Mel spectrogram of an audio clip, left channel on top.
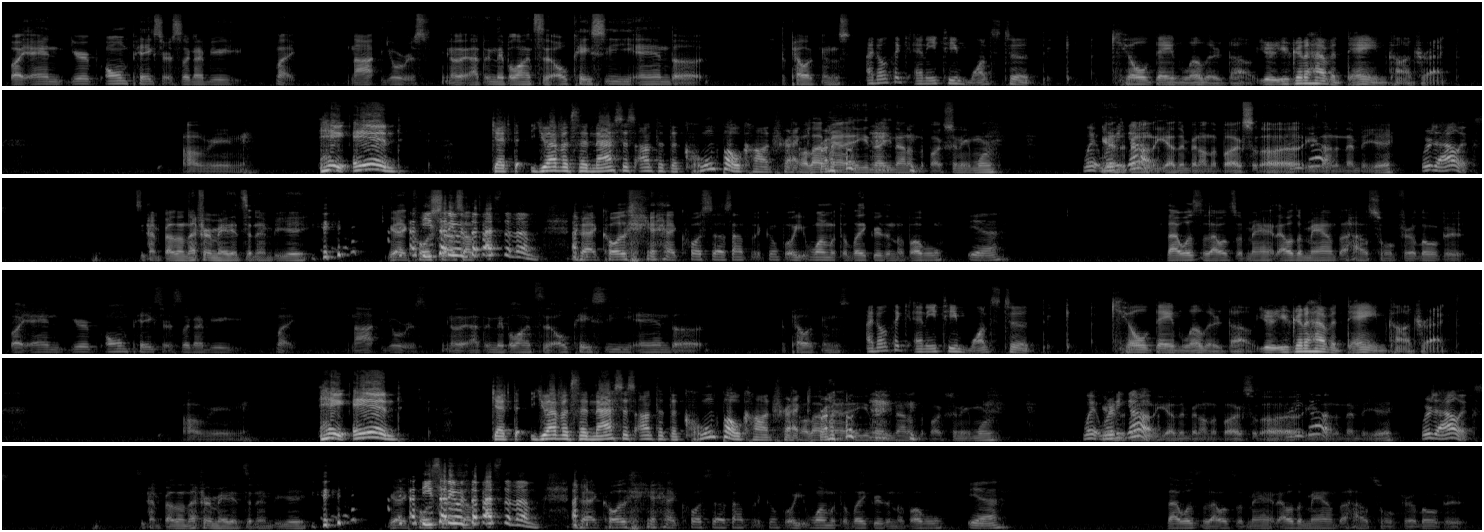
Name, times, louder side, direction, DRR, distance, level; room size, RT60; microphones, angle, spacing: voice 1, 0.1-2.4 2.7-2.9 3.5-7.0 7.9-8.5 16.6-17.3 22.8-24.8 25.8-28.7 30.5-30.6 30.9-32.7 33.5-34.3 35.3-39.0 41.3-44.2, left 6 dB, 85° left, 0.6 m, -40 dB
voice 2, 8.6-10.3 11.1-14.4 18.0-18.7 19.7-23.7 25.6-26.3 27.7-28.1 29.0-29.6 32.8-32.9 33.8-35.3 39.3-39.6, right 1 dB, 15° right, 0.5 m, -30 dB
14.0 x 5.1 x 5.5 m
head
